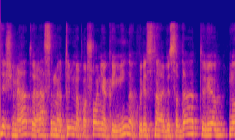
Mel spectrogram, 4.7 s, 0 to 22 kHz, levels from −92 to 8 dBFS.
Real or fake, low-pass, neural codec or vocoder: fake; 10.8 kHz; codec, 44.1 kHz, 7.8 kbps, Pupu-Codec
